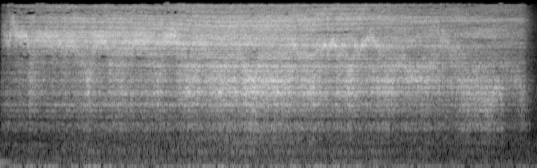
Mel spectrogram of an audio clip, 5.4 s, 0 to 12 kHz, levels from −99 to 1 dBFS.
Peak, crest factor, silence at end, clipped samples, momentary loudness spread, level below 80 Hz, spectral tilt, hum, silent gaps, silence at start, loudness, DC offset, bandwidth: -2 dBFS; 14 dB; 0.1 s; under 0.1%; 10 LU; -62 dBFS; 6.5 dB/octave; none; none; 0 s; -13 LUFS; under 0.1%; 12 kHz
